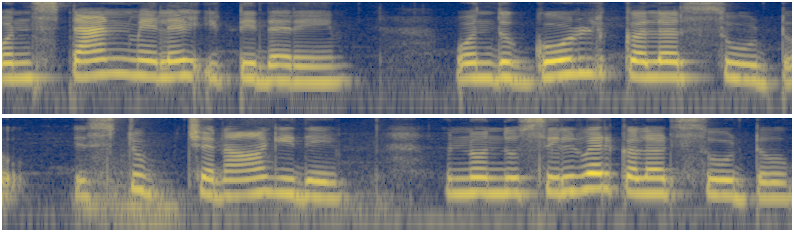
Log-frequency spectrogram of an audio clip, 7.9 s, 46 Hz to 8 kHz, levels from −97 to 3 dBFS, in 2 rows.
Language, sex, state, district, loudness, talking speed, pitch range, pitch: Kannada, female, Karnataka, Bellary, -17 LUFS, 115 wpm, 235-265 Hz, 255 Hz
